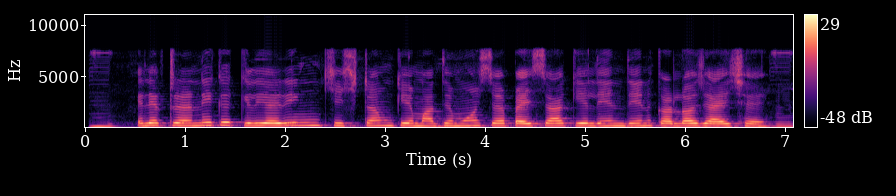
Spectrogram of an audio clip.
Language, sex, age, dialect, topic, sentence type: Maithili, female, 18-24, Angika, banking, statement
